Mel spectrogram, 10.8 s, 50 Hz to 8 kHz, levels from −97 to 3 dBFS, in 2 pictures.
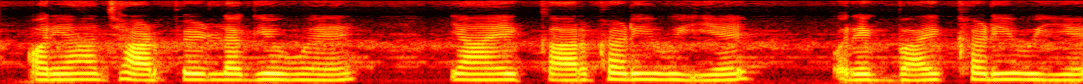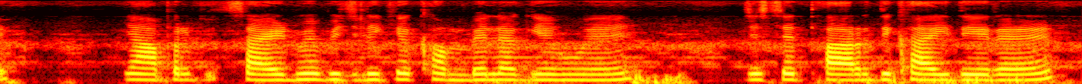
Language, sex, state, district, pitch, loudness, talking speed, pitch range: Hindi, female, Jharkhand, Jamtara, 205 Hz, -18 LUFS, 195 wpm, 195-210 Hz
